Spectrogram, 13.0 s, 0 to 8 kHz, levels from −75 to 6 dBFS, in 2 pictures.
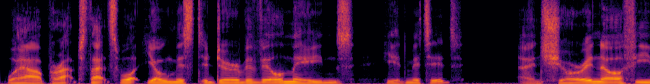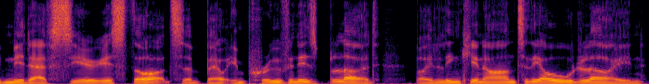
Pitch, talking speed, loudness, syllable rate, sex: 110 Hz, 135 wpm, -18 LUFS, 3.5 syllables/s, male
